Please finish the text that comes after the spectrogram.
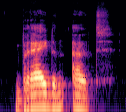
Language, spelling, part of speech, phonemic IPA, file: Dutch, breiden uit, verb, /ˈbrɛidə(n) ˈœyt/, Nl-breiden uit.ogg
- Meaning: inflection of uitbreiden: 1. plural present indicative 2. plural present subjunctive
